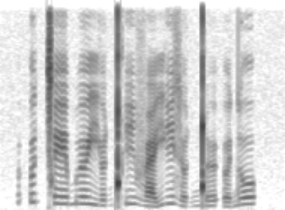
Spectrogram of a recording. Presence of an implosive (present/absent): absent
